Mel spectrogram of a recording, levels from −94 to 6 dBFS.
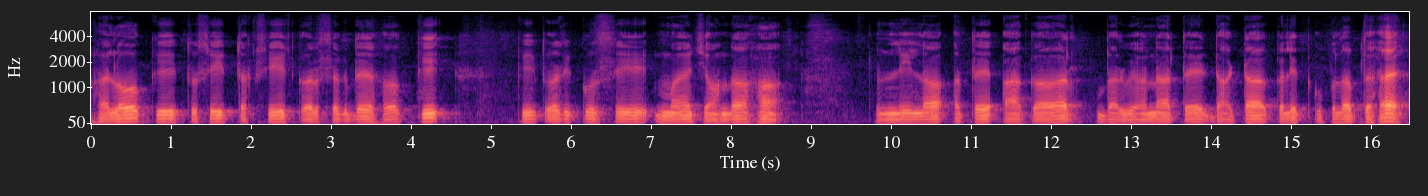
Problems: none marked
